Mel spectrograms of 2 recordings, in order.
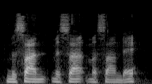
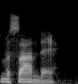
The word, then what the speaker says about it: Missandei: No, Missandei. – Missandra. Something like that. – Missandei. – Miss Sandy. – I think it's Missandei. – Okay. – That's how I pronounce it.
